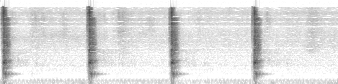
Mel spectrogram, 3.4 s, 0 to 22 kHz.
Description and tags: Hitting a mid-size tree trunk with a foot-long, 2" diameter portion of a tree branch. Unprocessed.
field-recording, hit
